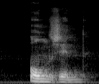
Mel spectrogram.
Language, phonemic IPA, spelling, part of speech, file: Dutch, /ˈɔnzɪn/, onzin, noun, Nl-onzin.ogg
- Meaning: nonsense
